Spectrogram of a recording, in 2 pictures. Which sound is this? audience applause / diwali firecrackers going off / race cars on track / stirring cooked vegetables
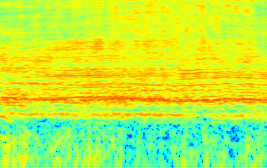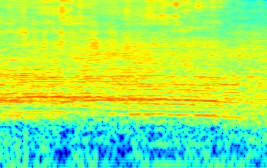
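race cars on track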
